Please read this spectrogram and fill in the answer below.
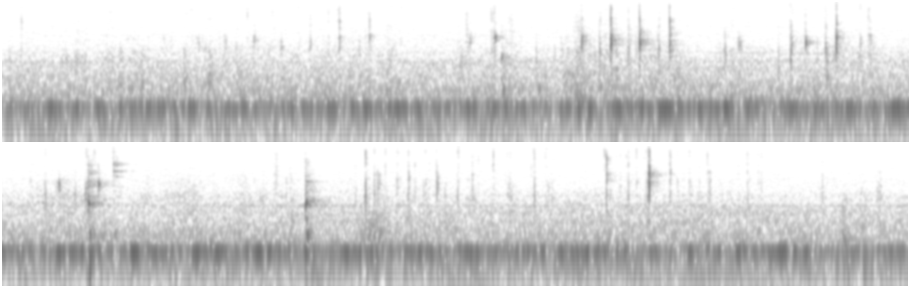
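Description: A hedgehog chewing pieces of croissant: small, irregular wet clicks and smacks, thickest about a third of the way in, over a steady low hum.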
